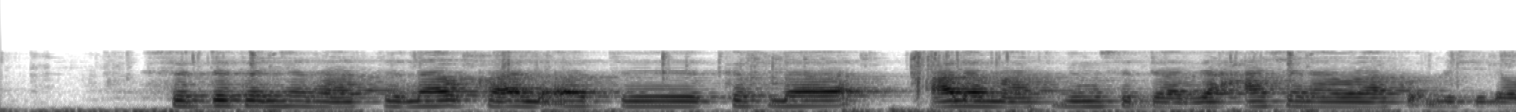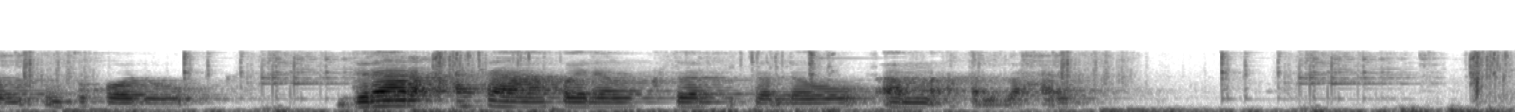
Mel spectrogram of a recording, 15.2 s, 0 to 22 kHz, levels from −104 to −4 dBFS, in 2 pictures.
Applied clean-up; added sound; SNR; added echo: none; Crushing; 19 dB; reverberation time 0.6 s.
